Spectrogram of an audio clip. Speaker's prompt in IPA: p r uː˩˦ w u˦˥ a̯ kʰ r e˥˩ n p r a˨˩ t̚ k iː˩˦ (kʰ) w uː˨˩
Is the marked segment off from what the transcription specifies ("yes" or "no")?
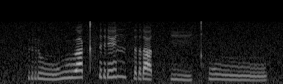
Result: no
